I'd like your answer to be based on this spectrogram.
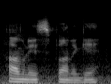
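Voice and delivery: plain reading voice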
